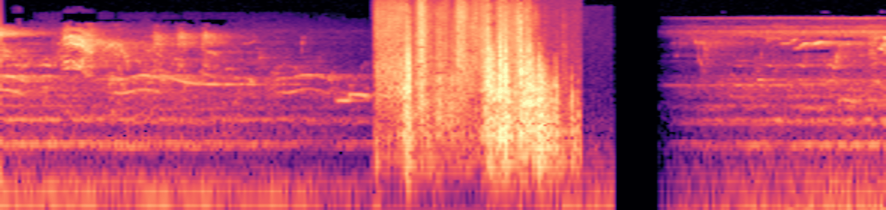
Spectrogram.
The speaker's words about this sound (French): Soudain, l'oiseau s'élève le long d'un arbre, en voletant de branche en branche.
